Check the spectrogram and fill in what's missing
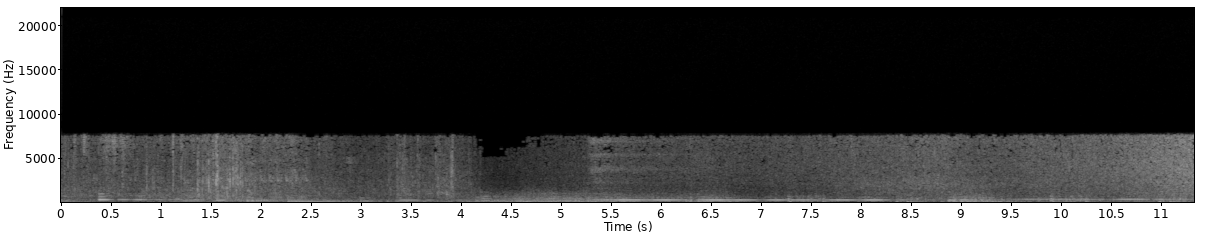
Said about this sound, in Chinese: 这下雨了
